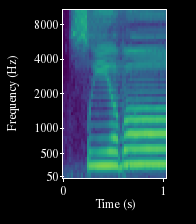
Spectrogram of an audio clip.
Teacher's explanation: Huruf ra dibunyikan secara tafkhim karena berbaris fathah, maka dibacanya tebal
